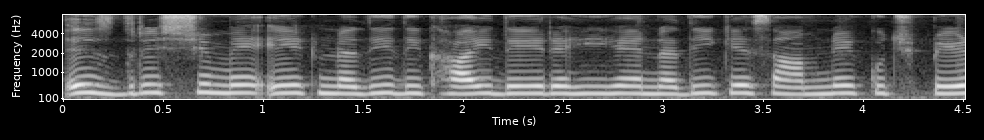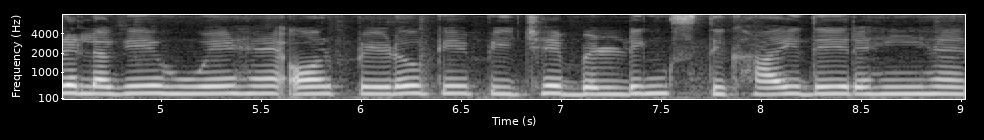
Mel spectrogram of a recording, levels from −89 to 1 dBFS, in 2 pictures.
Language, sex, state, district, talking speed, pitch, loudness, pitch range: Hindi, female, Bihar, Gaya, 175 wpm, 255 Hz, -16 LUFS, 245-265 Hz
